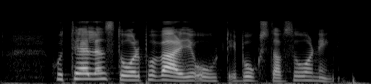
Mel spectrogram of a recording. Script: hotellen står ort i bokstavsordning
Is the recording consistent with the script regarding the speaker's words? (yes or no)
no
